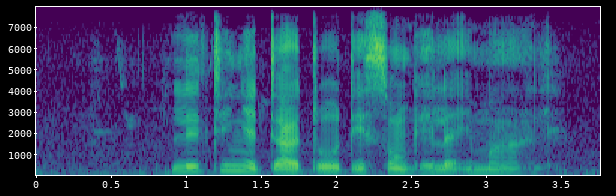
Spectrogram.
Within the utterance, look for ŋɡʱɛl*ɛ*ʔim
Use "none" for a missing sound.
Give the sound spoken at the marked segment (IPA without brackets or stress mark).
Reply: a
